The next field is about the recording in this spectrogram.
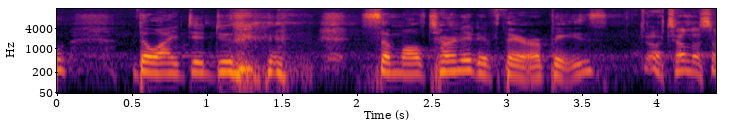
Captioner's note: laughs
